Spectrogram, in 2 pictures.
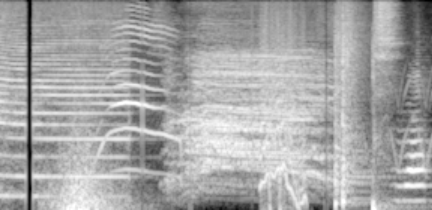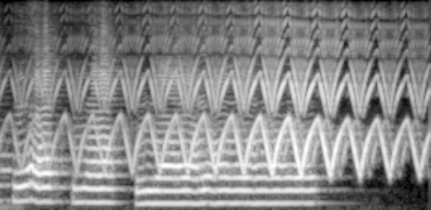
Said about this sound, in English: The ambulance one lasts a long time.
